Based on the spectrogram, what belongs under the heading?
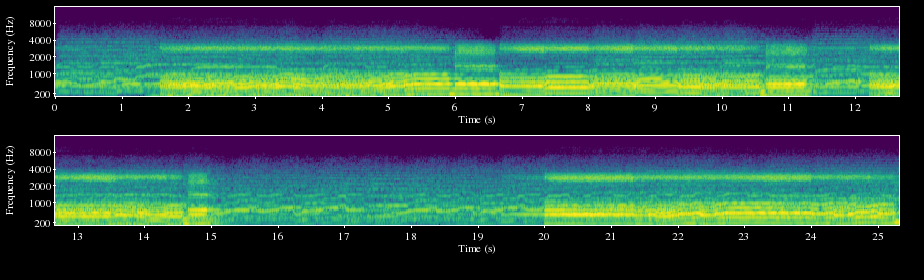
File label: basse sicut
